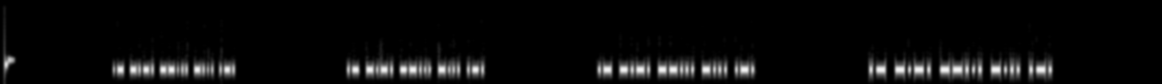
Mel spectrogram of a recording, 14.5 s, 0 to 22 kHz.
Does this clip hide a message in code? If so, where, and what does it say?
Yes: Morse code from 1.4 to 13.2 s, heard as a keyed tone, about 40 wpm, 700 Hz. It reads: AC7BR AC7BR AC7BR AC7BR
